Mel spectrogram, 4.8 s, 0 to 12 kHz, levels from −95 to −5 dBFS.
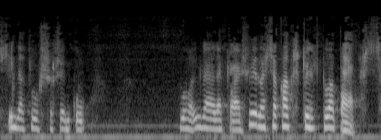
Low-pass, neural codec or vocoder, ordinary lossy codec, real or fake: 10.8 kHz; codec, 24 kHz, 1.5 kbps, HILCodec; MP3, 32 kbps; fake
